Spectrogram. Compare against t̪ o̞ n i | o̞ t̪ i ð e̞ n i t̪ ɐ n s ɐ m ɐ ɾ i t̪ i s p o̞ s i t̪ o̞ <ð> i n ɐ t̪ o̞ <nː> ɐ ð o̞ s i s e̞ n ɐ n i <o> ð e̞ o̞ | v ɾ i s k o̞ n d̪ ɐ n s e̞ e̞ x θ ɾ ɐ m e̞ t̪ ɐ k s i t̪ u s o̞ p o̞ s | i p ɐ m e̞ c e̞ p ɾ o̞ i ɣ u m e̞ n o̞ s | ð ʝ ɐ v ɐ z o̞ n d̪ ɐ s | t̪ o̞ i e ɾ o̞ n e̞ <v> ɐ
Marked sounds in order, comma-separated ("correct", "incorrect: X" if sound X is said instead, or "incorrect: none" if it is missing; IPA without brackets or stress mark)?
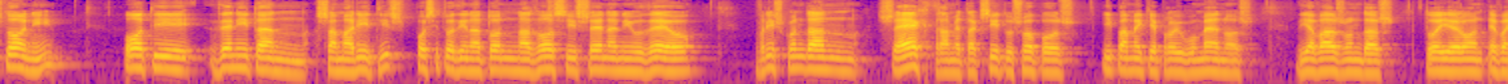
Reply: correct, correct, incorrect: u, correct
